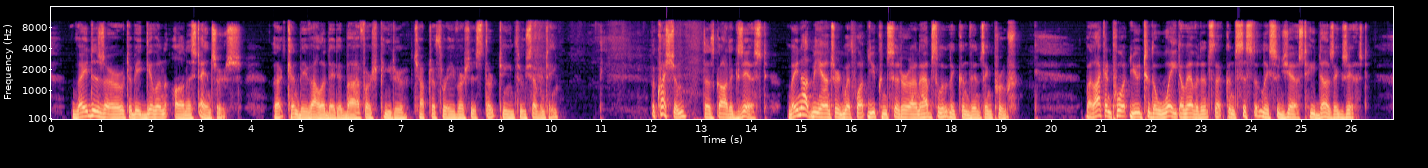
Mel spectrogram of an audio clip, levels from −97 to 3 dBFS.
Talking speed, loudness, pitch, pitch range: 120 wpm, -10 LUFS, 120 Hz, 110-145 Hz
